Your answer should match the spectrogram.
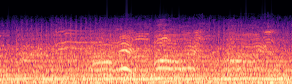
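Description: Scattered shouts and calls from a crowd lining a street, heard from a distance, over a steady low hum from vehicle engines.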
